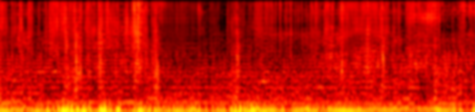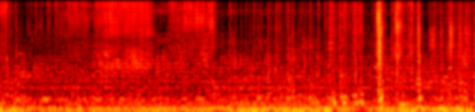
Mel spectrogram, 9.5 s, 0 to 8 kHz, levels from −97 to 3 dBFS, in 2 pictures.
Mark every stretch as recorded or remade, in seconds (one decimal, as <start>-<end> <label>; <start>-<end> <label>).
0.0-9.5 remade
